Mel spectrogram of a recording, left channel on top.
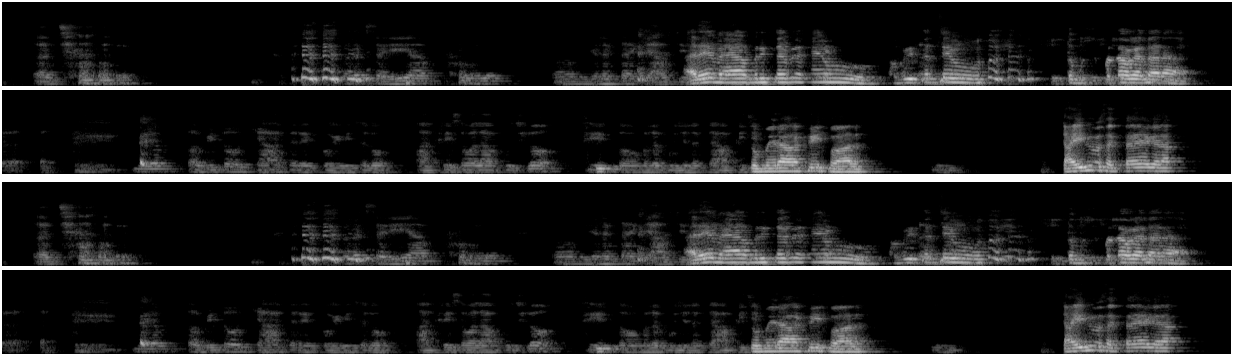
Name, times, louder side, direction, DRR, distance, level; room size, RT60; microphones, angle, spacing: voice 1, 0.3-1.3 2.7-2.8 3.4-5.0 5.5-7.6 9.1-10.1 10.4-11.3 12.3-16.1 16.4-17.8 18.1-20.3 21.6-21.8, left 1 dB, 5° right, -2 dB, 1.4 m, -42 dB
voice 2, 3.0-3.6 6.4-6.5 6.8-10.3 10.7-10.9 11.1-11.9 13.7-13.8 18.2-18.5 19.8-20.9 22.9-24.0, left 3 dB, 25° left, 3 dB, 0.3 m, -23 dB
5.2 x 2.7 x 2.6 m, 0.37 s
head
